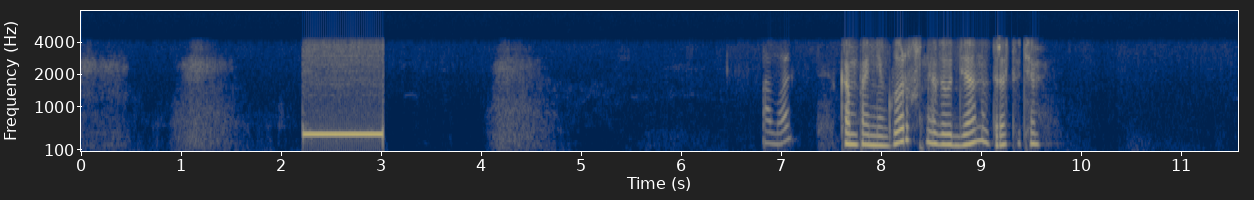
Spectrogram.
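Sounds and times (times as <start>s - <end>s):
ringback tone for an outgoing phone call: 2.2s - 3.0s
speech: 6.8s - 9.7s.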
